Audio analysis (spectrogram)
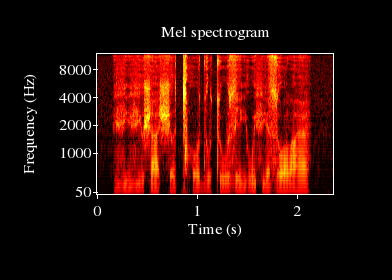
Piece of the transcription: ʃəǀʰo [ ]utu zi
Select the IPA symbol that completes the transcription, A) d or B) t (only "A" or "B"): A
